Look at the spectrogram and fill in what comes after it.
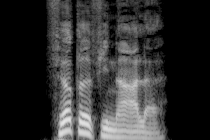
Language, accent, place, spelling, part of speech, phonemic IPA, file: German, Germany, Berlin, Viertelfinale, noun, /ˈfɪʁtl̩fiˌnaːlə/, De-Viertelfinale.ogg
- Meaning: quarter-final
